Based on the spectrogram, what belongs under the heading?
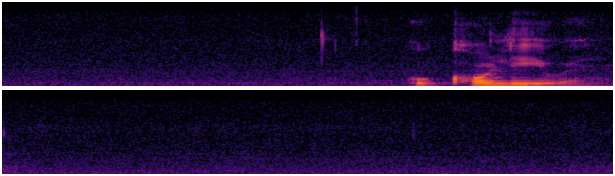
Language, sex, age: South Ndebele, male, 19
